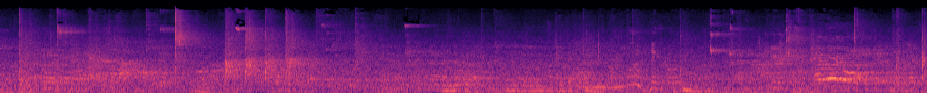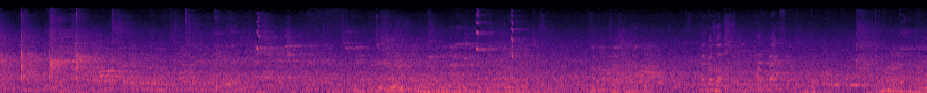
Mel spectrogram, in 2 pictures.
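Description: A shuttlecock is struck with rackets in sharp taps.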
